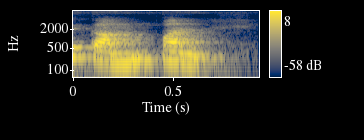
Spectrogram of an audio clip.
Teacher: ये प से पहले जो अनुस्वार आया है इसका उच्चारण म होगा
